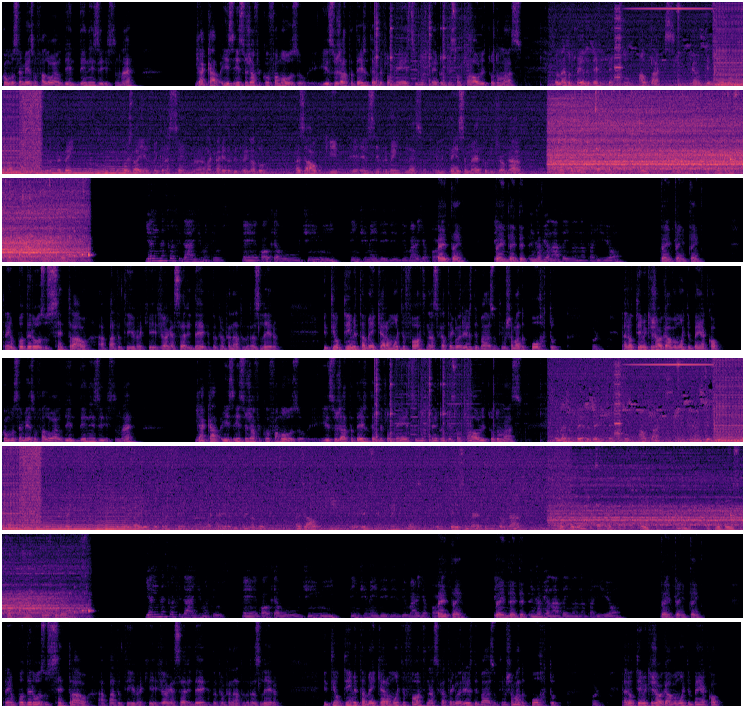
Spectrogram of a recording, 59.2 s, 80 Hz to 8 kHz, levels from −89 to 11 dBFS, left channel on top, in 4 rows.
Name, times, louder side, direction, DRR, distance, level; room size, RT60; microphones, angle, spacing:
voice 1, 0.0-2.6 3.9-10.4 10.8-13.5 13.8-16.3 17.1-20.1 20.7-25.2 25.9-31.4 38.3-38.8 39.5-40.4 42.8-43.6 44.5-50.0 50.9-55.6 56.9-58.7, left 1 dB, 40° left, 1.1 m, -42 dB
sound 1, 7.4-15.6, right 2 dB, 10° right, 0.8 m, -38 dB
sound 2, 10.9-26.2, right 5 dB, 80° right, 0.5 m, -40 dB
Toilet flush, 25.7-31.4, left 9 dB, 80° left, 0.3 m, -29 dB
voice 2, 32.5-34.1 34.4-36.3 36.6-38.8 39.5-42.0 42.8-43.0 56.3-56.5, right 1 dB, 5° left, 2.0 m, -53 dB
3.7 x 2.3 x 3.9 m
head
